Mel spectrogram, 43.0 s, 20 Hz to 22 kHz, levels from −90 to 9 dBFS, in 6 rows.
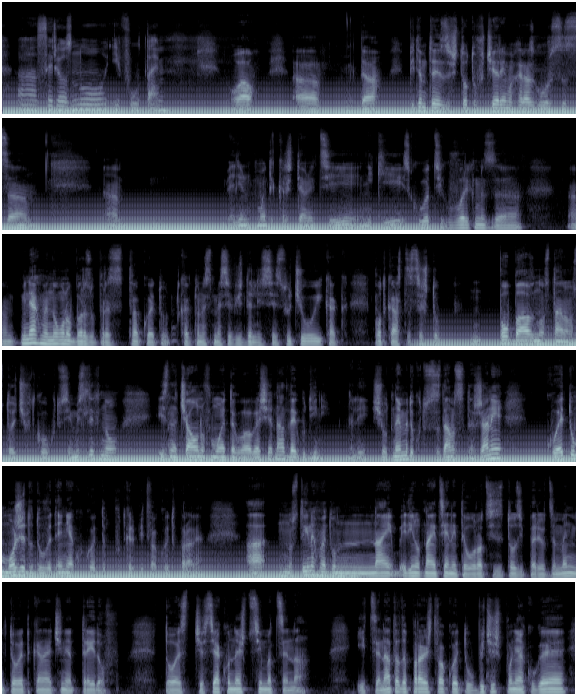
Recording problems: electrical hum; loud; until 13 s and from 20 to 33 s; 50 Hz, 7 dB below the speech

